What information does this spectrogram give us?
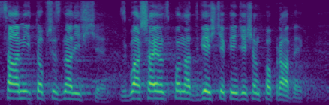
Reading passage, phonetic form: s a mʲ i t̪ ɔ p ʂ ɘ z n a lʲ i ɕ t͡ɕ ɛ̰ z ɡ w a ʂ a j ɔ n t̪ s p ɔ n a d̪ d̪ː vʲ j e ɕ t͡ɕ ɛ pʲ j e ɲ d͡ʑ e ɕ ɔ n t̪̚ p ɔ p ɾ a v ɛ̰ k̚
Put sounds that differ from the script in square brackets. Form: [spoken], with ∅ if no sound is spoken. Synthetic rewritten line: s a mʲ i t̪ ɔ p ʂ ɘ z n a lʲ i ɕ t͡ɕ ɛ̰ z ɡ w a ʂ a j ɔ n t̪ s p ɔ n a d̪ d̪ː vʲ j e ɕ t͡ɕ ɛ pʲ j e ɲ d͡ʑ e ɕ ɔ n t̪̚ p ɔ p ɾ a v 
